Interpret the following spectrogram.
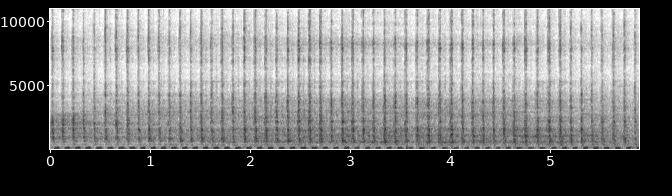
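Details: Yamaha Soul GT scooter idling with the CVT cover open: hard, regular clatter about three knocks a second from the belt drive side, louder up close, sounding like a bad piston rod; loose CVT pulley.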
